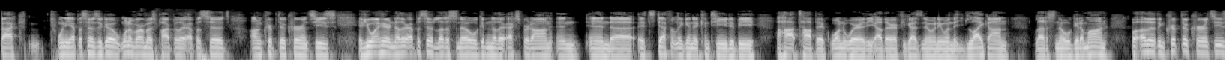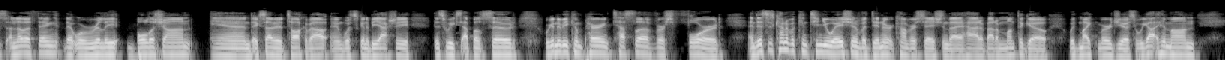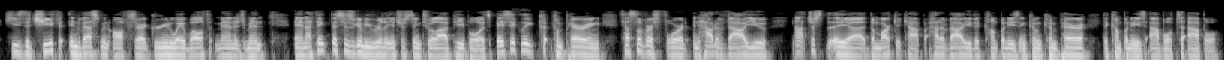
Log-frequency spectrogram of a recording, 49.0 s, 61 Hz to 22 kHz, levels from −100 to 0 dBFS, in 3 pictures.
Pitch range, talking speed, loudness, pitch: 100-115 Hz, 215 wpm, -22 LUFS, 105 Hz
